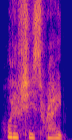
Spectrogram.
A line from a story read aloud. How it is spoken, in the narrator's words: Lori whispered into the silence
